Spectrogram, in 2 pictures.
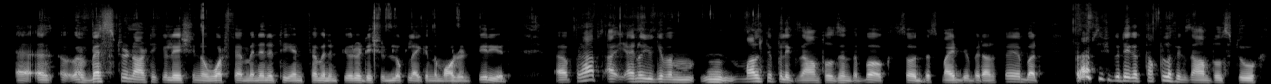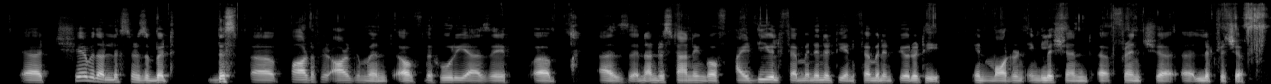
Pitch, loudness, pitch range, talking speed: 100 Hz, -24 LUFS, 95-115 Hz, 205 wpm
